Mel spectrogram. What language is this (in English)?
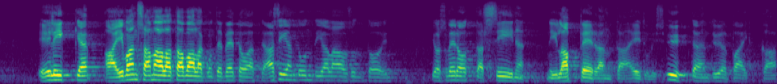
Finnish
